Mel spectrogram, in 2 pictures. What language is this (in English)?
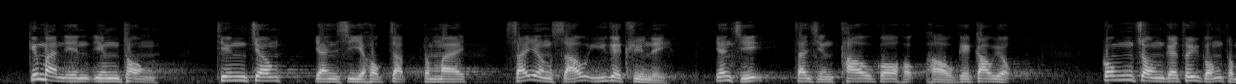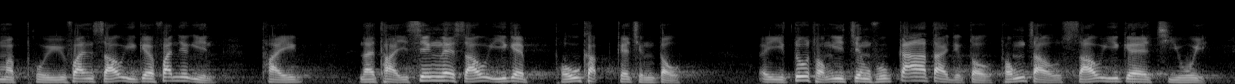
Cantonese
